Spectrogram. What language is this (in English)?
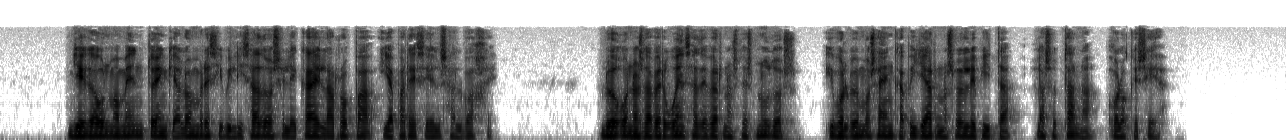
Spanish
